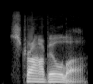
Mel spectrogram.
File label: "strobila", American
